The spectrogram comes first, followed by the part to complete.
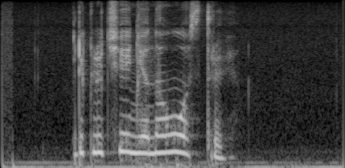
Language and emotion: Russian, positive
